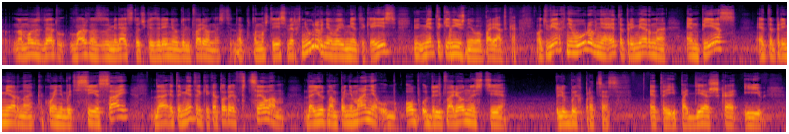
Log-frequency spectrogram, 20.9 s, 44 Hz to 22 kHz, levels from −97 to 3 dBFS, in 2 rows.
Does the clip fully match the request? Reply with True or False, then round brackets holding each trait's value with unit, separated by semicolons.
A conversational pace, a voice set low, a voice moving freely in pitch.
False (135 wpm; 115 Hz; 2.8 semitones)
